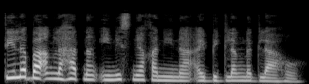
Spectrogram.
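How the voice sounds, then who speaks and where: A woman's voice: lowish voice, sing-song, fairly quick, darkish tone, no echo, clean studio sound. A woman narrating a scripted romance story as a storyteller.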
